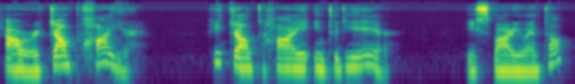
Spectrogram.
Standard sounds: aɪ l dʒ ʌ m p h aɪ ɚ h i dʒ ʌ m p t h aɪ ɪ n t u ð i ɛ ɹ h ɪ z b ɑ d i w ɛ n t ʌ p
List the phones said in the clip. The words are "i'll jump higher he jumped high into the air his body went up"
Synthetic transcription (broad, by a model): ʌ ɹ dʒ ʌ m p h aɪ ɚ h i dʒ ʌ m p t h aɪ ɪ n t u ð i ɛ ɹ h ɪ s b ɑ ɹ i w ɛ n t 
